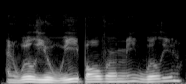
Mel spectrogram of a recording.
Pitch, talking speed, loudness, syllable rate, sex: 120 Hz, 260 wpm, -14 LUFS, 5.2 syllables/s, male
